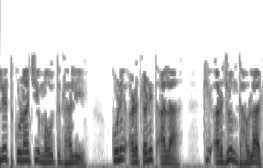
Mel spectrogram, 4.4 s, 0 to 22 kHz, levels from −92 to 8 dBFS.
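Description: The whole clip carries heavy damage from likely MP3 compression. Nothing remains above 5.5 kHz, so the speech sounds dull. Weak frequency lines drop in and out between frames, leaving a watery, swirling texture. The damage fits a very low bitrate, around 16 kbps.

At 2.57 s, just after "कुणाची मौत झाली कुणी", there is pre-echo. A sharp attack sits late in a coding block. Its loud-level quantisation noise spreads back about 15 ms, so a brief hiss comes first and the onset smears.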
